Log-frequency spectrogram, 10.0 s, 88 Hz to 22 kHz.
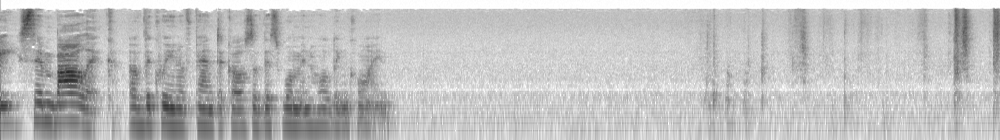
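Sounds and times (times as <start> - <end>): cards shuffling: 7.0 - 10.0
cards slapping: 7.1 - 10.0.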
